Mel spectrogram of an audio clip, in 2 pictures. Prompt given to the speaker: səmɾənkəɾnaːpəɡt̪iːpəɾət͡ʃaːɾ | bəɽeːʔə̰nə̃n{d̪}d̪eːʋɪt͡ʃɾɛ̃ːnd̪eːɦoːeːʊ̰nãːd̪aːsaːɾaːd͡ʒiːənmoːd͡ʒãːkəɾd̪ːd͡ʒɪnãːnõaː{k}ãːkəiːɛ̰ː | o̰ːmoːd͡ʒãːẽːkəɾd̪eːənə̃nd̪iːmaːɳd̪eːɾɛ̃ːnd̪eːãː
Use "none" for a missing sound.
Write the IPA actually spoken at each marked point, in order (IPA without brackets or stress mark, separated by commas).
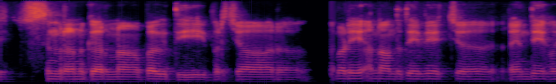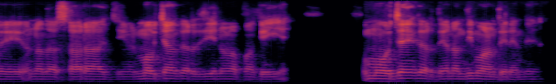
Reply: d̪, p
